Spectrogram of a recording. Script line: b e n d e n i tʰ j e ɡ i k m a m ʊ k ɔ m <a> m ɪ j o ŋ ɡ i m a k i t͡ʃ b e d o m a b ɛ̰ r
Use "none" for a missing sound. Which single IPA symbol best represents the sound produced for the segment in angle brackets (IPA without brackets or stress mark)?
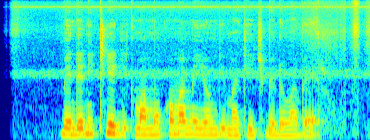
a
